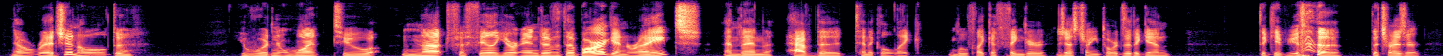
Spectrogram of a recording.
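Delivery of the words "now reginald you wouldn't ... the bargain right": knowing, cynical, sardonic, sarcastic tone. A player narrates a character's move, then speaks as him in a cynical voice. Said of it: "in a very um, cynical voice".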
